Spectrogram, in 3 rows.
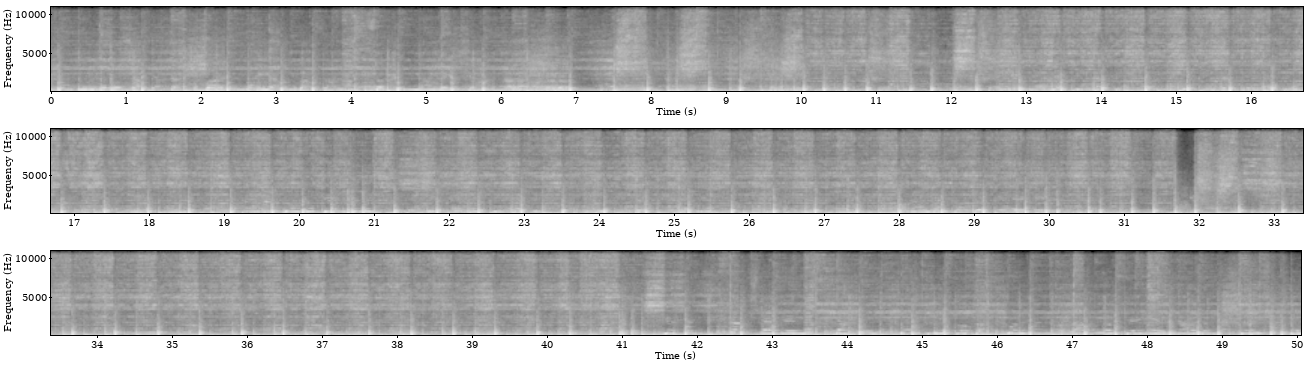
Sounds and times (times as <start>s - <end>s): Bass drum: 0.0s - 50.0s
Drum kit: 0.0s - 50.0s.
